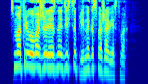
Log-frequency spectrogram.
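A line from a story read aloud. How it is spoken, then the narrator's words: Mocking remark. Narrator (Russian): насмешливо заметил градоначальник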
